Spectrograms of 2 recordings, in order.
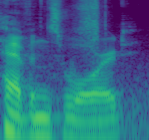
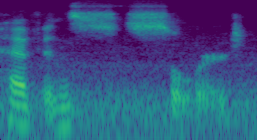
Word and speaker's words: Heavensward: Heaven's wired uh uh it's often pronounced Heaven's Ward but like it is spelled heavensward it's not Heaven's sword yeah I need to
